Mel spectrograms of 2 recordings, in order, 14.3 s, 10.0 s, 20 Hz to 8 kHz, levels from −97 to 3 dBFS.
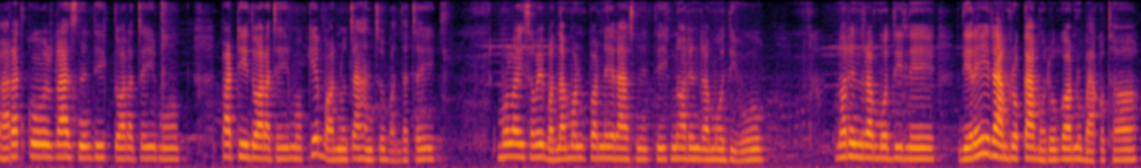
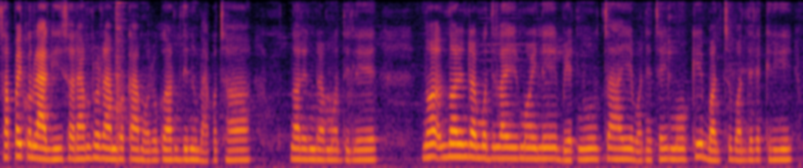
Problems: background sounds at intervals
